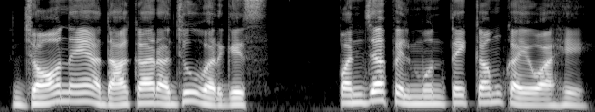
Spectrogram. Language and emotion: Sindhi, neutral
